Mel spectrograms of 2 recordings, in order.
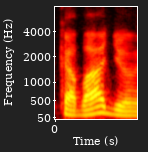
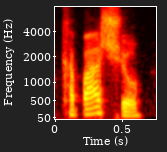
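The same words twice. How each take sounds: First: It is said with a Colombian accent. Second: It is said with an Argentine accent.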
